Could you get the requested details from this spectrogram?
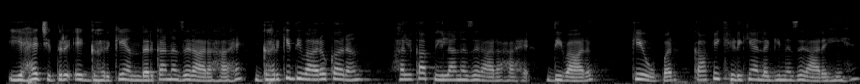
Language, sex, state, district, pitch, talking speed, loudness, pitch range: Hindi, female, Rajasthan, Churu, 210 Hz, 225 wpm, -29 LUFS, 195-230 Hz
